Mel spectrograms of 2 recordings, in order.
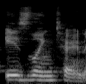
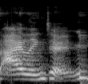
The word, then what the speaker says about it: Islington: to say his name so I went and I watched that interview and he says isington so okay it's isington isington that's pretty definitive yes we're gonna we're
